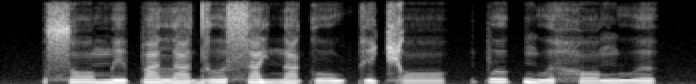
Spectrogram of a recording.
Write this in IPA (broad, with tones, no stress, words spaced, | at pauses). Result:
sɔː˧me˧˩pa˥˨ la˩˧dɤː˧˥ sa˥˨jna˧koː˩wke˧˩ t͡ɕɔː˩ | pɤː˧˥k̚ŋu˩ə̯ hɔː˧˩ŋu˧˩ə̯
